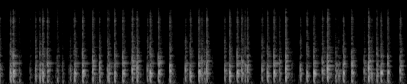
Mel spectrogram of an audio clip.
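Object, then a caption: Small rectangular metal tin. Fingertips and nails tap the bare metal bottom of a hollow, rectangular Wrigley's metal gum tin turned upside down. About 28 quick, dry taps come in a steady, uneven run with brief pauses. Each has a hollow tinny knock around 715 Hz and a bright click that dies almost at once.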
